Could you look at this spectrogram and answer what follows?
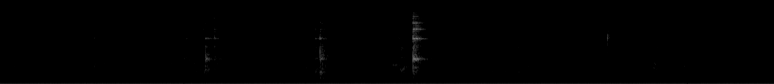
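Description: Wooden paintbrush handles clinking against a glass jar as brushes are lifted out: light clicks about once a second, the loudest and most ringing about four seconds in.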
